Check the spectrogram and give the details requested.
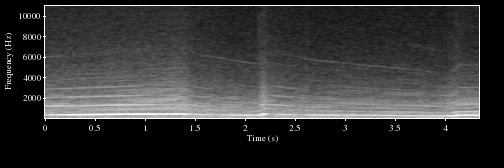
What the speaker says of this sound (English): I can definitely say these bikes use a lot of RPMs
